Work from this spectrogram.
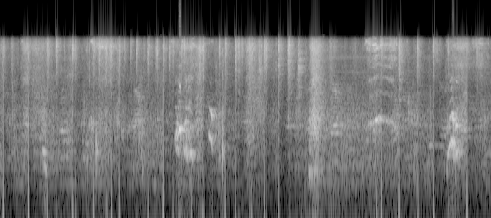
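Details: Pet dog named Max out on a walk, making odd vocal sounds: short whimpering, moaning tones that rise and fall in scattered bursts, mixed with footsteps and a person talking.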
